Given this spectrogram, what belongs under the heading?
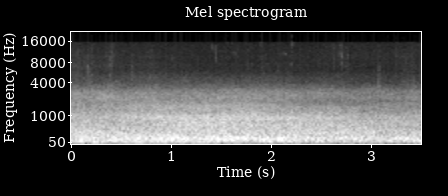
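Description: A private Cessna Citation jet at Toronto Pearson Airport, a broad steady roar of jet engines filling the air, continuous and fairly loud with no voices.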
